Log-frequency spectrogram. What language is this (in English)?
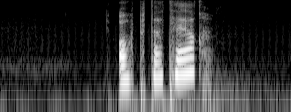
Norwegian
